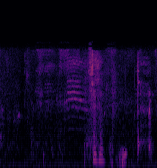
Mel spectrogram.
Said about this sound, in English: Meow.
